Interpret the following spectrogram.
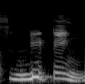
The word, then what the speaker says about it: knitting: My mother was knitting, यहाँ पे के क्या है बच्चों?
